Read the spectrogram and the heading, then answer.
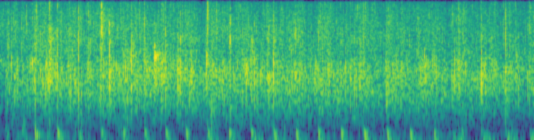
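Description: A studio audience applauds steadily for the CEO of the company Jevo and a personal trainer, dense clapping from many hands holding an even, loud level throughout with a faint rhythmic pulse underneath, no voices standing out.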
